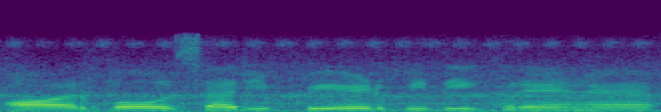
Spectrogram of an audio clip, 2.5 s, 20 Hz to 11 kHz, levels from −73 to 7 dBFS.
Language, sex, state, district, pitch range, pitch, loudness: Hindi, female, Chhattisgarh, Raipur, 195-200 Hz, 195 Hz, -15 LUFS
